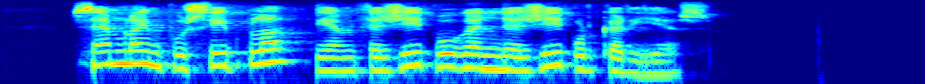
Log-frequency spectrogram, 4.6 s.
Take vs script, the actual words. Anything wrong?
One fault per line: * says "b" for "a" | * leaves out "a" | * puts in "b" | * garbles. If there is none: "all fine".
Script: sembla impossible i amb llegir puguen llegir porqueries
all fine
